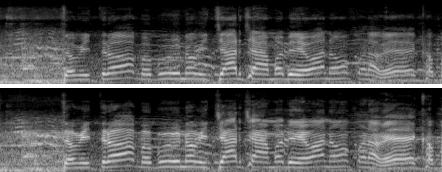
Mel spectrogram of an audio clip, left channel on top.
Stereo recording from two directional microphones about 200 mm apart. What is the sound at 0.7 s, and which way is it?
Speech, 5° left (ahead or behind).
